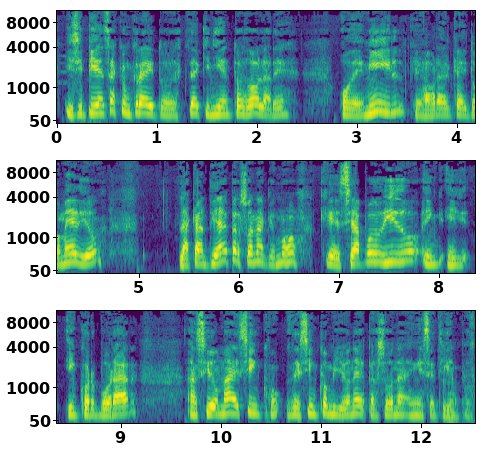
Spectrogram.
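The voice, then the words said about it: Venezuelan Spanish accent. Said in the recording (Spanish): “¿De dónde te viene a ti el acento? ... De Venezuela.”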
